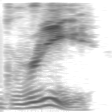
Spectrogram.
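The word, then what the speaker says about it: Gris: only on pc and that's a game called gree my wife uh made sure i could pronounce this correctly because it's actually fantastic i'm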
